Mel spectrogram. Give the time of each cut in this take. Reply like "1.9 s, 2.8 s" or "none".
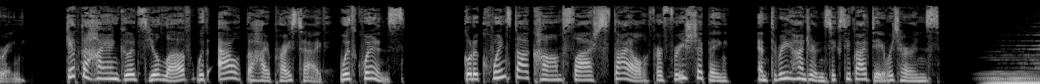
9.4 s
